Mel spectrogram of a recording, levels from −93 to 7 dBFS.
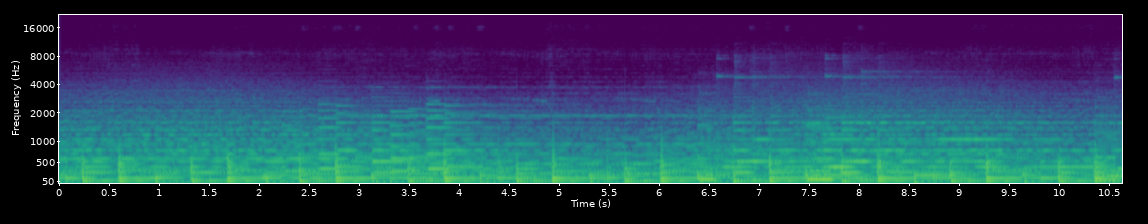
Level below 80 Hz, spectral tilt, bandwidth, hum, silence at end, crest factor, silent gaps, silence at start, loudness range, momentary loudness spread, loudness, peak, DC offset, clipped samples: -24 dBFS; -10.5 dB/octave; 5.2 kHz; none; 0 s; 18 dB; none; 0 s; 2 LU; 4 LU; -20 LUFS; 0 dBFS; under 0.1%; under 0.1%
